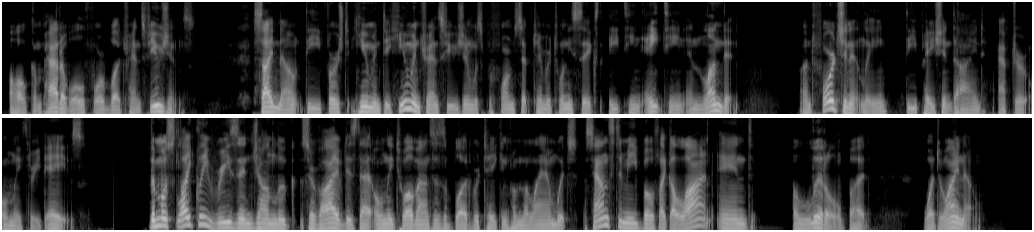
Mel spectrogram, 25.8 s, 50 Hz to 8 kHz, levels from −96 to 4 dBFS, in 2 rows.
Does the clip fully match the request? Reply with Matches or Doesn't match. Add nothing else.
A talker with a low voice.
Matches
